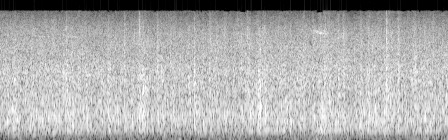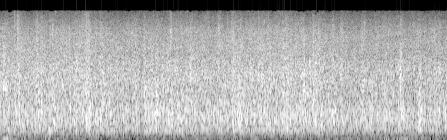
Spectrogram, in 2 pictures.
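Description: Steady rain falling on a large cedar tree and grass: an even hiss with scattered sharp drip ticks.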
